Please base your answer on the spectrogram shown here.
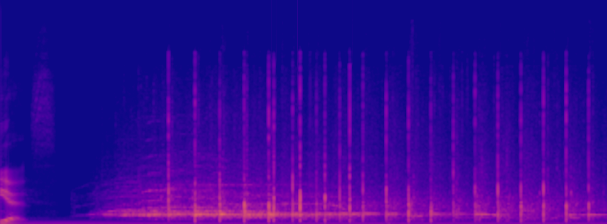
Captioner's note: audience applauds and cheers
